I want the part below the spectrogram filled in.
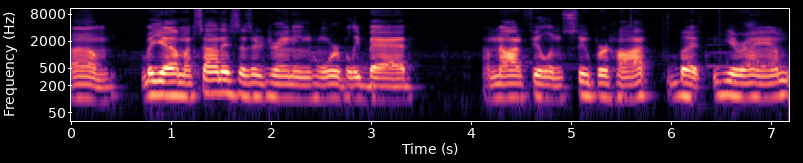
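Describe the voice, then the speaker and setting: A man talks with a Southern US accent. His delivery is monotone and flat at a fairly slow pace. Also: medium pitch for a man. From Georgia, US South. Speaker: live streamer. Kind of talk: casual live stream chat.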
